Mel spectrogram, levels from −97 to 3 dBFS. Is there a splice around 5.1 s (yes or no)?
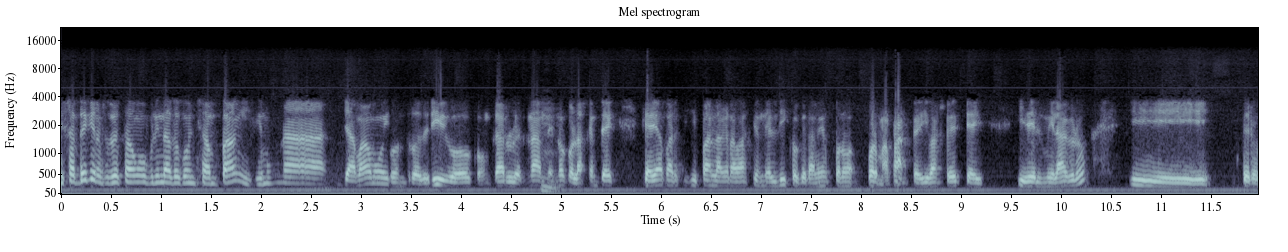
no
